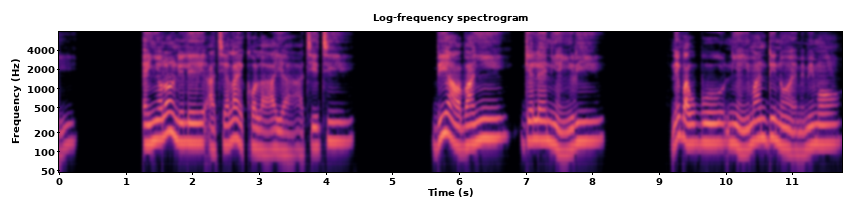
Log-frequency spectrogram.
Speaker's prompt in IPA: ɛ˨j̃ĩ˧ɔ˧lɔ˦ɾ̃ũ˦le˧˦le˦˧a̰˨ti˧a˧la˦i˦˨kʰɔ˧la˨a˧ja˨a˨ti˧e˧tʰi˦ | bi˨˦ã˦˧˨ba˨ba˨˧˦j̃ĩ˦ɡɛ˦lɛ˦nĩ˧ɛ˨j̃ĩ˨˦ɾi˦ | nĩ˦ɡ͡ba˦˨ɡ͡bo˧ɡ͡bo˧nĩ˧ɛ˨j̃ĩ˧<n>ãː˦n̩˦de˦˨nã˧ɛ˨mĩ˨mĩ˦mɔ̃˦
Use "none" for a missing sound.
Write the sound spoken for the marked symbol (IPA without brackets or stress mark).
m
